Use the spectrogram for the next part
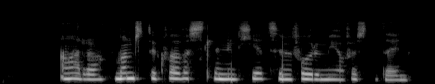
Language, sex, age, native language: Icelandic, female, 18-19, Icelandic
